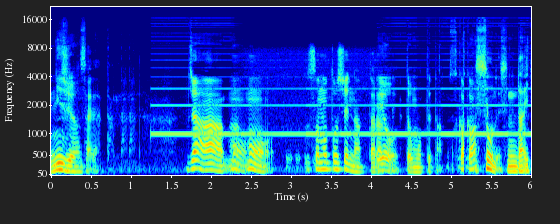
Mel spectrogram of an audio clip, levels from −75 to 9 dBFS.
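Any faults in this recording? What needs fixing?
Overlapping chunks are audible as a short stutter at 0.96, 3.06 and 5.16 s, a regular 2 s spacing. At each join the next block of 2 s begins before the previous one has finished, so 100 ms plays twice. A dropout would leave a gap where sound goes missing, but here the sound is replayed rather than lost, which is how the two can be told apart. To prevent it, make each block start exactly where the last one ended, with no overlap in the read or write pointers.

USB whine begins at 1.25 s and runs to the end. It is a steady 1 kHz tone sitting about 15 dB below the signal. It comes from the bus drawing current in 1 ms frames and pushing that ripple into the audio through shared power or ground. Mains hum would sit at 50 or 60 Hz and its harmonics, so the fixed 1 kHz pitch points to USB. To prevent it, use an isolated or separately powered interface, or break the ground loop.

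Digital radio blending to analogue runs from 2.23 to 4.31 s. The receiver loses the digital stream and cross-fades over about 279 ms to the FM broadcast, then fades back. During that stretch a hiss roughly 30 dB below the signal appears, while the level stays the same. A lossy codec can also cut the top, but it would not bring hiss with it or return cleanly afterwards. To prevent it, improve the digital reception or capture from a steadier source.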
